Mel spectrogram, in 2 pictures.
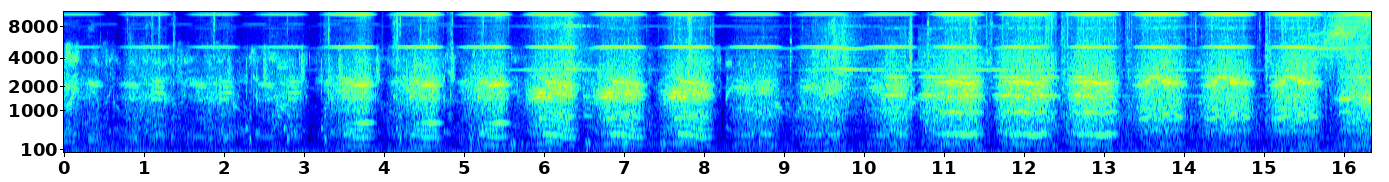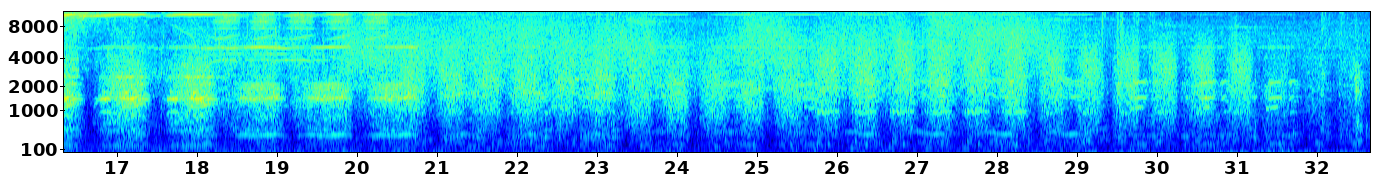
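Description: Experimental oud music mixed with shortwave radio: a wavering, warbling voice-like radio signal over a steady pulsing rhythm.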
